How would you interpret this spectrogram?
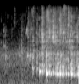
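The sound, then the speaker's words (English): Water dripping steadily from a computer mouse that fell into water: a quick, irregular run of small drips that begins softly and grows louder after a brief quiet start, with no voices. “That's my computer mouse. Why did you put it in the water?”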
